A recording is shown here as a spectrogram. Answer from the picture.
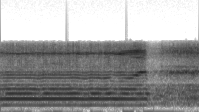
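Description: A man's voice holding one long, steady sung note in a Kurdish religious qasida, which breaks off near the end.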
